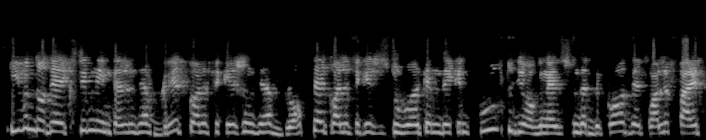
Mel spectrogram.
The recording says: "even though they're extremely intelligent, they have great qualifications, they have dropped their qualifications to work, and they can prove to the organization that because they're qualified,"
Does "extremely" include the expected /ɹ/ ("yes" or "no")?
no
